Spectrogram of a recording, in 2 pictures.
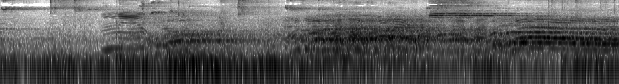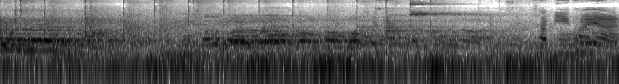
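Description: A basketball bouncing on a hardwood gym court, with short knocks throughout, while players shout, loudest in the middle. The sound rings in a large echoing sports hall.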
